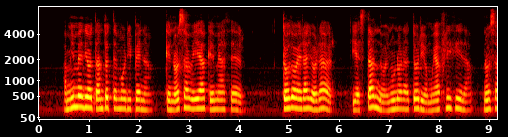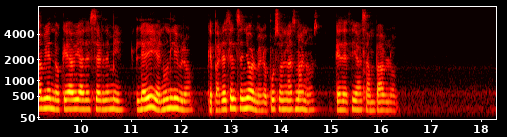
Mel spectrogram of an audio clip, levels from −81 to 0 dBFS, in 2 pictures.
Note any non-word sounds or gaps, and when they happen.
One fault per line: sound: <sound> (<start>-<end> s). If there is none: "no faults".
no faults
